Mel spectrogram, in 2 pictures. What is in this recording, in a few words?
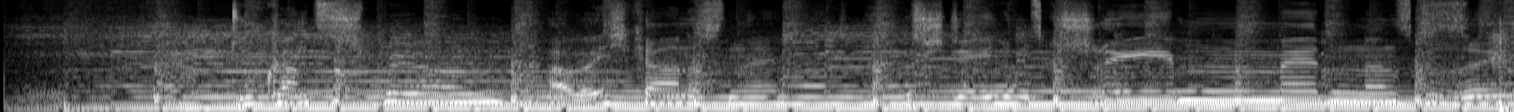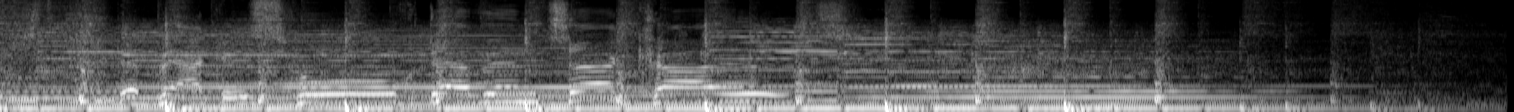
Vocals Distressor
